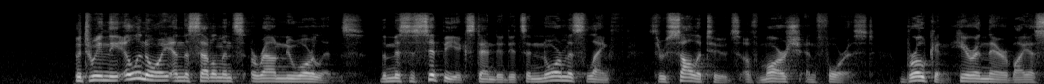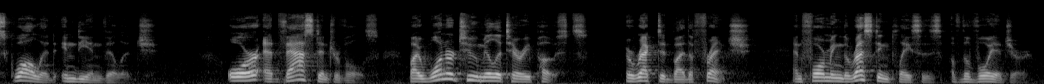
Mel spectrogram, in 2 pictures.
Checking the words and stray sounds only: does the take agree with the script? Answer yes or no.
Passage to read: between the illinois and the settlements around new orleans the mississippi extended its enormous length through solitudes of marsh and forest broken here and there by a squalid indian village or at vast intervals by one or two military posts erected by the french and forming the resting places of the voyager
yes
